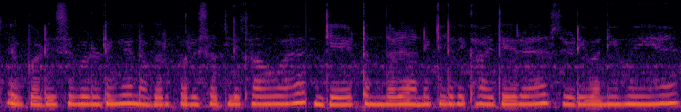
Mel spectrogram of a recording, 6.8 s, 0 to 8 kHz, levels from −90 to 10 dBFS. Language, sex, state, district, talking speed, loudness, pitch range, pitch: Hindi, female, Rajasthan, Nagaur, 200 wpm, -29 LUFS, 205-215 Hz, 210 Hz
